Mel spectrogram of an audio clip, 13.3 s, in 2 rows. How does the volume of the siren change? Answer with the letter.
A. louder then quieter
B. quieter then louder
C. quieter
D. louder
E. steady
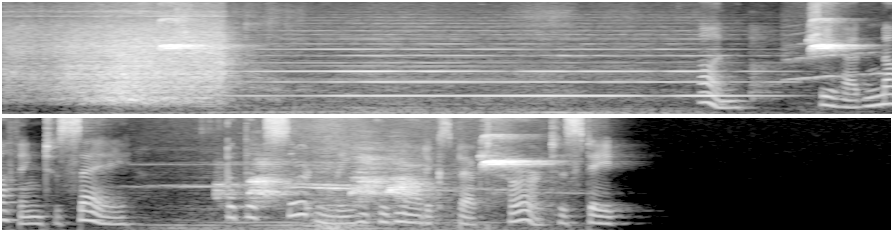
B.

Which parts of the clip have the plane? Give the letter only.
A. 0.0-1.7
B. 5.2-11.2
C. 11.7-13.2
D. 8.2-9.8
A.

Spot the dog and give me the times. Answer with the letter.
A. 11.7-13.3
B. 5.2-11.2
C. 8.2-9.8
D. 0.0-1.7
C.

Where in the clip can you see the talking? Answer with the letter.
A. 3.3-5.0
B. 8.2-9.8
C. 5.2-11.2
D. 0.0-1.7
C.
